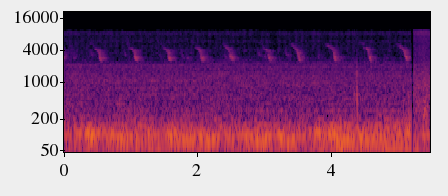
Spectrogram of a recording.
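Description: Repeated short, high chirping calls, each falling in pitch, about two a second, over a low steady hum. The calls stop with an abrupt cut near the end.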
